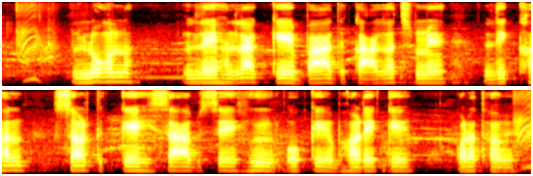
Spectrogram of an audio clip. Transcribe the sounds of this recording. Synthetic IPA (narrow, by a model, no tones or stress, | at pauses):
lon | leɦlakebad̪kaɡəd͡ʒme | likʰəl | səɾt̪ʰkeɦɪsabseɦĩokebʱəɾekepəɾət̪ɦəbe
